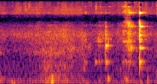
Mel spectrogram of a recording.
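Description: A few sharp, light metallic clinks spaced irregularly, with a quiet background; this is the ring of a valve that is not yet seated.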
